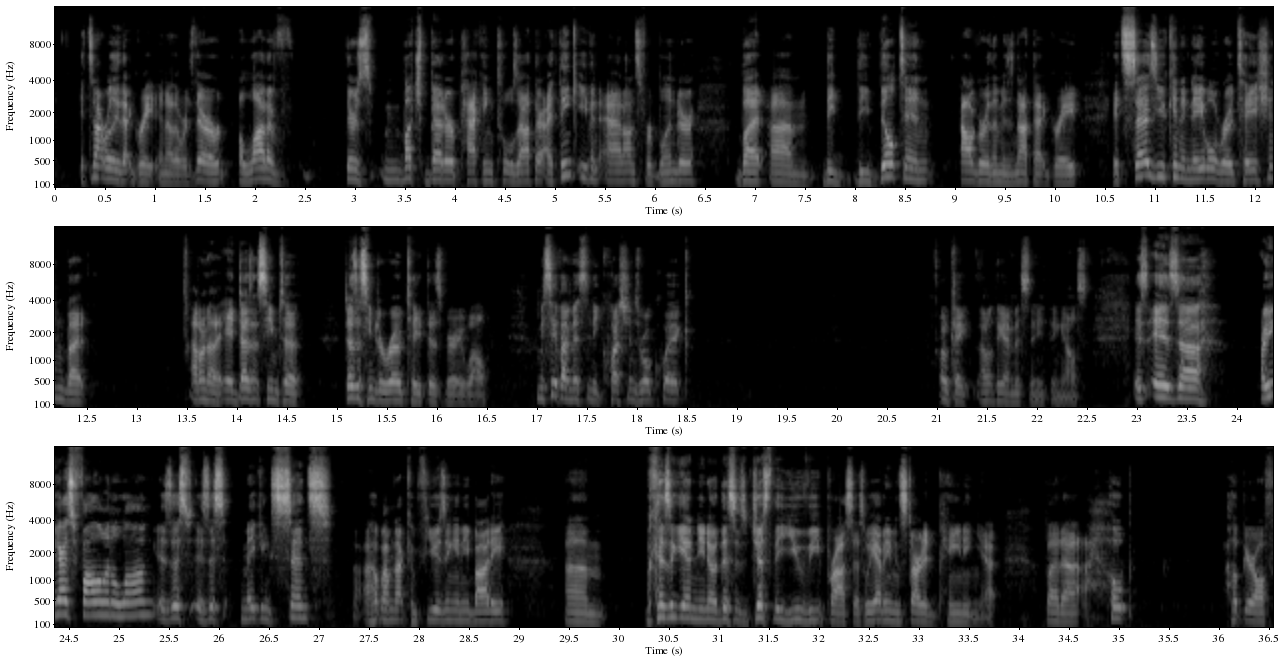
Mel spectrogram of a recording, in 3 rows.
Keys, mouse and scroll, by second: 1.4 shift+middle click, 8.2 ctrl+middle click, 10.6 click, 11.3 click.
